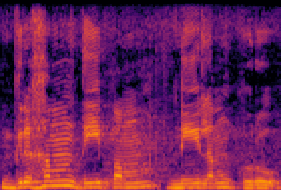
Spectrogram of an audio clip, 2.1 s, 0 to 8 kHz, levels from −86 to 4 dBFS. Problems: constant background noise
